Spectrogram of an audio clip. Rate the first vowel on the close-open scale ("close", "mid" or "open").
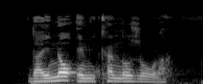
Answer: open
